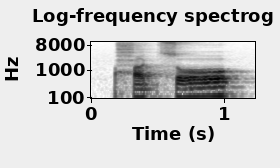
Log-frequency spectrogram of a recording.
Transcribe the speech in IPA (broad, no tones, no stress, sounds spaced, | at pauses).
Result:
ħ a k s ɔ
